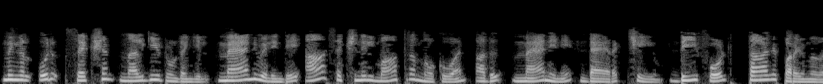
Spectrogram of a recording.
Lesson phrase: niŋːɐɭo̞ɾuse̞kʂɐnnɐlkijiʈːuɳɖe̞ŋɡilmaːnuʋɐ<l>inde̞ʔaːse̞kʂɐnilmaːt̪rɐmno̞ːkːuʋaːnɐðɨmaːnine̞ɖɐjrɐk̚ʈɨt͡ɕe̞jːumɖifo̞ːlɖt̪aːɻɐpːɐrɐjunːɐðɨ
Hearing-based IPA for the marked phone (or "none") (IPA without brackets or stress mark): l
